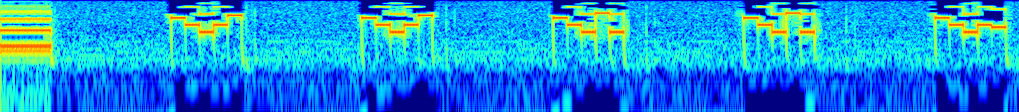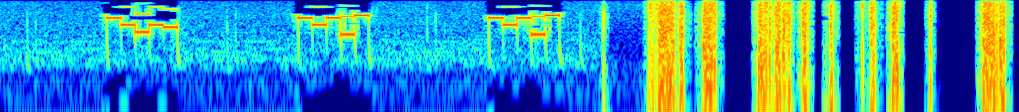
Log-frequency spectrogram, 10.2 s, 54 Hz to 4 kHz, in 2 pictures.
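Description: Five-tone selective call (ZVEI), heard as quick runs of five tones, tones of about 70 ms. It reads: 85259 85259 85202 85202 85254 85254 85819 85819
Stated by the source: ZVEI five-tone selective call received on SDR.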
